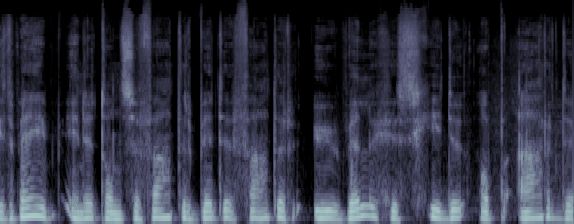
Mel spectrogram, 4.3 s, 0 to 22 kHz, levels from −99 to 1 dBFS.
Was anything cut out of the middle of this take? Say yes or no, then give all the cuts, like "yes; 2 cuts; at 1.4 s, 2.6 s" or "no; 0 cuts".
no; 0 cuts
